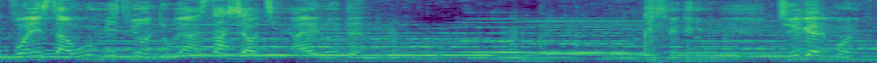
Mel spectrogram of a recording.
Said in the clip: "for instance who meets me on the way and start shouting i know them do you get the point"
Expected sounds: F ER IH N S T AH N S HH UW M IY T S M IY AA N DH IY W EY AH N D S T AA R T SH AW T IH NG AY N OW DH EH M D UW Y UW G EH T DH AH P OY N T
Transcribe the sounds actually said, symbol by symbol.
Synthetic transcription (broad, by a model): F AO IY N S T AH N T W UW M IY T M IY AA N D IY W EY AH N S T AA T SH AW T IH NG AY N OW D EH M D UW Y UW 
